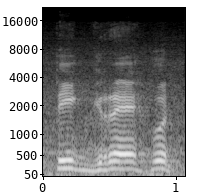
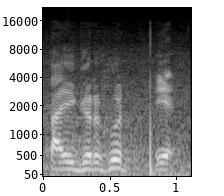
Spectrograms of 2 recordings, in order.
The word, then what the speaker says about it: Tigre Hood: Kalau mau sesuatu yang beda, kalau ngomongin bisnis branding, contoh saya bikin Tigre Hood. Semua orang bacanya Tiger Hood. Tigre Hood, Tiger Hood.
